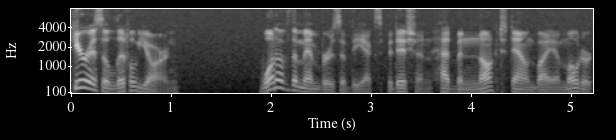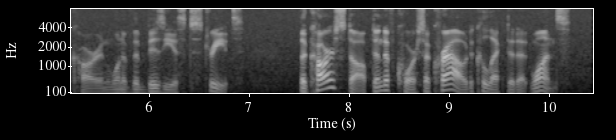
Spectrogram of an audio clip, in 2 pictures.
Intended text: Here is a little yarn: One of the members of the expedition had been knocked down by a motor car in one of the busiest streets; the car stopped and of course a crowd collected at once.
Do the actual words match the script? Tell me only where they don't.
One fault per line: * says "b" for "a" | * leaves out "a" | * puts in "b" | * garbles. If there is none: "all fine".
all fine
